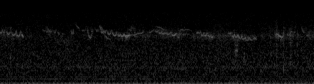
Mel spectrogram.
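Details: At a waterhole on 20 August 2023, oxpeckers give thin, high, hissing chatters in quick wavering runs over a steady outdoor hiss; some fly past the camera and may come down to drink.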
